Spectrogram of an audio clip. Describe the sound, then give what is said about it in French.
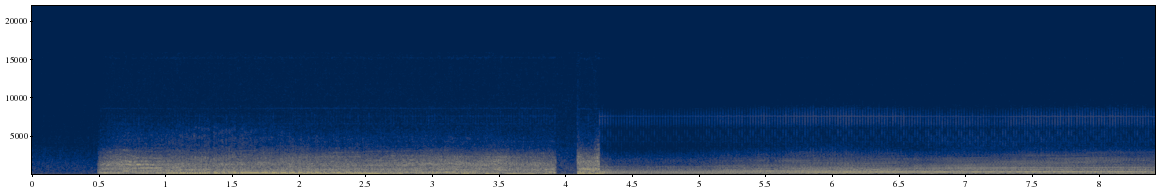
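A driver starts a car: the engine abruptly kicks into life and revs, its pitch climbing as it pulls away, then settles into a steady rumbling drone with a brief break midway. “Et le chauffeur met la voiture en route.”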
